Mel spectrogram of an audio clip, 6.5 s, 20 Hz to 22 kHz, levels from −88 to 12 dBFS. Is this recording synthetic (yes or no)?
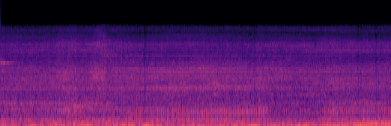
no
